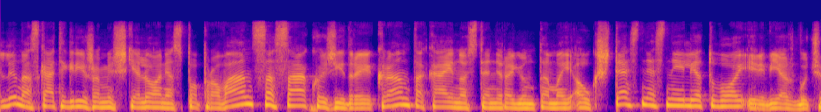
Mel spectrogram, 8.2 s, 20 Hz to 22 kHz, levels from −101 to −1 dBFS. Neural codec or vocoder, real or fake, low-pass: none; real; 10.8 kHz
